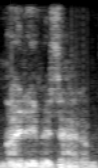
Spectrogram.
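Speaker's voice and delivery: weird, gravelly, ground-out voice. Describing his voice in I, Frankenstein, Aaron Eckhart gravelly voice. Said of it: "this weird voice ... this gravelly voice".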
